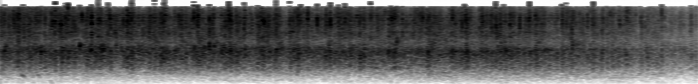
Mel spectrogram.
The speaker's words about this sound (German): Jetzt kriegt ihr einen Applaus.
